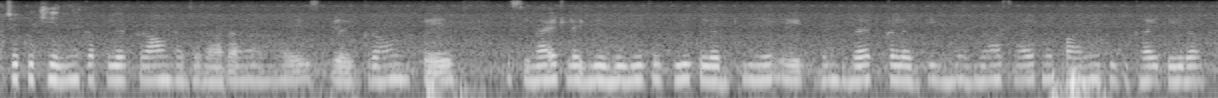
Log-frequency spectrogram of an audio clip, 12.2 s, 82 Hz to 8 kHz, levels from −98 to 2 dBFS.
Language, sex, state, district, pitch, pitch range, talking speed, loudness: Hindi, female, Jharkhand, Jamtara, 185 Hz, 180-190 Hz, 160 wpm, -19 LUFS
